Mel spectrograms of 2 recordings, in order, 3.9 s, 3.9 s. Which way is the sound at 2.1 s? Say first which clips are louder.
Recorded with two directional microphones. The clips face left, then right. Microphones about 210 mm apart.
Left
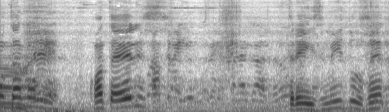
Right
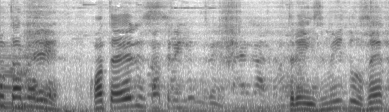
Right 3 dB; 35° right (ahead or behind).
